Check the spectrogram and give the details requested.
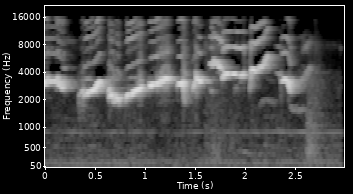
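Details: White-breasted Oriental magpie-robin, wild song meant to coax stressed kacer into singing: a rapid, unbroken string of loud whistled notes sliding up and down, climbing higher toward the end before fading.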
